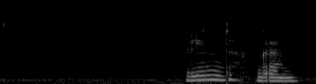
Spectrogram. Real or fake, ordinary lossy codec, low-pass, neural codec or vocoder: fake; MP3, 32 kbps; 7.2 kHz; codec, 16 kHz, 16 kbps, FreqCodec, larger model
